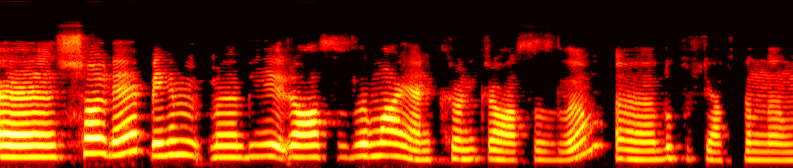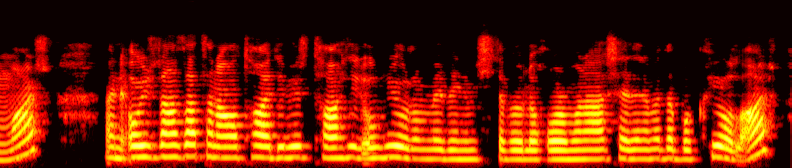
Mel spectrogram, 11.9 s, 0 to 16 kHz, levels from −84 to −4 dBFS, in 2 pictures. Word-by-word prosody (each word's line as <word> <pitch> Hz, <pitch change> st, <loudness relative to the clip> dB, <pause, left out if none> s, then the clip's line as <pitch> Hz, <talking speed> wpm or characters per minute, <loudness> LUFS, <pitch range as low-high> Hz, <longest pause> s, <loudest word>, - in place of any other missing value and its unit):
Eee, 250 Hz, 0 st, +9 dB, 0.2 s
şöyle, 335 Hz, +3 st, +6 dB
benim, 295 Hz, +2 st, +2 dB, 0.2 s
eee, 245 Hz, 0 st, 0 dB
bir 255 Hz, -1 st, -1 dB
rahatsızlığım 250 Hz, +2 st, +2 dB
var, 275 Hz, -1 st, +5 dB
yani, 195 Hz, -4 st, -2 dB
kronik 205 Hz, +1 st, -7 dB
rahatsızlığım, 190 Hz, -, -3 dB, 0.2 s
eee, -, -, -4 dB, 0.3 s
lupus 225 Hz, -3 st, -11 dB
yatkınlığım 180 Hz, 0 st, -8 dB
var. 315 Hz, -, 0 dB, 0.5 s
Hani, 230 Hz, -2 st, -4 dB
o 245 Hz, -, +5 dB
yüzden, 255 Hz, 0 st, +2 dB
zaten, 260 Hz, -1 st, 0 dB
6 235 Hz, +1 st, +1 dB
ayda 235 Hz, -1 st, +1 dB
1 240 Hz, 0 st, -3 dB
tahlil 230 Hz, 0 st, 0 dB
oluyorum 230 Hz, -3 st, -3 dB
ve 205 Hz, -1 st, -6 dB
benim, 200 Hz, 0 st, -6 dB
işte, 200 Hz, 0 st, -10 dB
böyle 200 Hz, 0 st, -1 dB
hormonal 200 Hz, +1 st, 0 dB
şeylerime 205 Hz, 0 st, -6 dB
de 210 Hz, -1 st, -4 dB
bakıyorlar, 210 Hz, +2 st, 0 dB
235 Hz, 155 wpm, -19 LUFS, 200-250 Hz, 0.5 s, Eee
